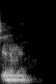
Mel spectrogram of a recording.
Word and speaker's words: Dinniman: Yeah, it's Dinniman.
